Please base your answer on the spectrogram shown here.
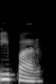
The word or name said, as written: ipar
